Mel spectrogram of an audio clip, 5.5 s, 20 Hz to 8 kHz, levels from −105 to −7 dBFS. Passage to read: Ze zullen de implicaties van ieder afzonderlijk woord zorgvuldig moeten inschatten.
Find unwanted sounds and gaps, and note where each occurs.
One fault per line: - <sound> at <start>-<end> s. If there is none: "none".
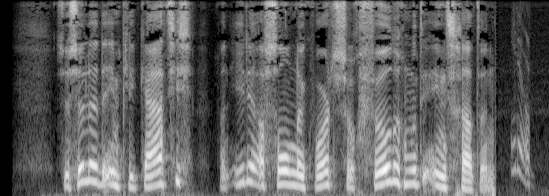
- chirp at 5.1-5.4 s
